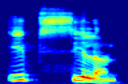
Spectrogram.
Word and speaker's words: ipsilon: How do we pronounce it in Italian? Ipsyon. Why is ipsy long?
